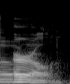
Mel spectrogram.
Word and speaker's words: URL: is pronounced Earl.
